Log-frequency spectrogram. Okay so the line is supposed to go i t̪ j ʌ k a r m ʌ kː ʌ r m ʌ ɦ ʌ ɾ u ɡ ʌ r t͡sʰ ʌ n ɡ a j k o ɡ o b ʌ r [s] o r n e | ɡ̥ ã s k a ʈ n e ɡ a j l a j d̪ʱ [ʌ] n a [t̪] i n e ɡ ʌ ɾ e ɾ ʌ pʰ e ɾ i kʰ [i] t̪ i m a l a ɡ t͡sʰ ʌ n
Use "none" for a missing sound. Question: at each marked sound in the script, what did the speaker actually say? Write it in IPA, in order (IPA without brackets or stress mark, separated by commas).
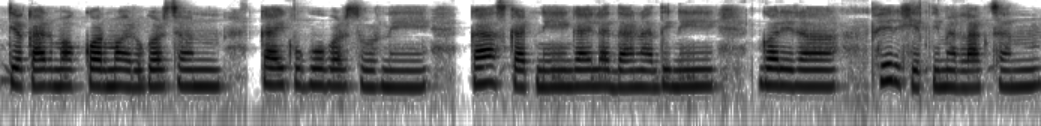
s, a, d̪, e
